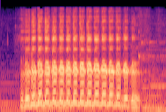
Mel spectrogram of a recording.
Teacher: В нем участвует голос. Значит, звук р-р звонкий. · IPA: [р]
